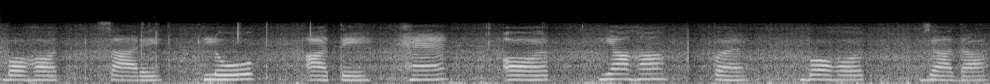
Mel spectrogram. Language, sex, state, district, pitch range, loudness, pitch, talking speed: Hindi, male, Chandigarh, Chandigarh, 200-225 Hz, -15 LUFS, 210 Hz, 60 wpm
